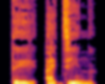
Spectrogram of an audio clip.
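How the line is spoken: Whispered. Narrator (Russian): шептали губы Пименовой

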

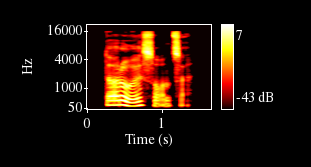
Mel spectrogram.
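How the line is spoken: Abbot muttering. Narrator (Russian): пробормотал настоятель

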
